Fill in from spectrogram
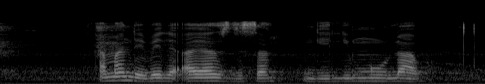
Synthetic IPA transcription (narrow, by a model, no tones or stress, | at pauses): a̰mandʱɛɓɛlɛ̰ʔajazisa | ŋelimulaːɓɔ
